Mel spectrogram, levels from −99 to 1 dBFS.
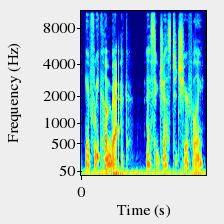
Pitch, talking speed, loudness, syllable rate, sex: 160 Hz, 165 wpm, -25 LUFS, 5.3 syllables/s, female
